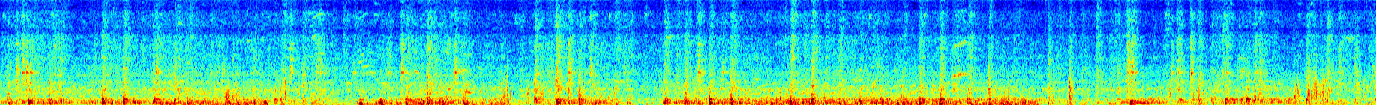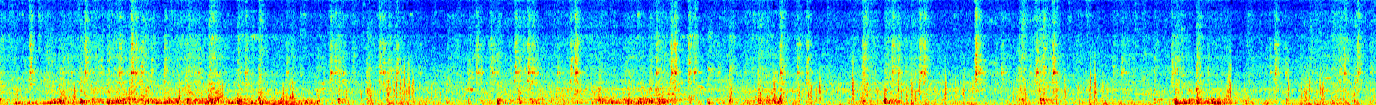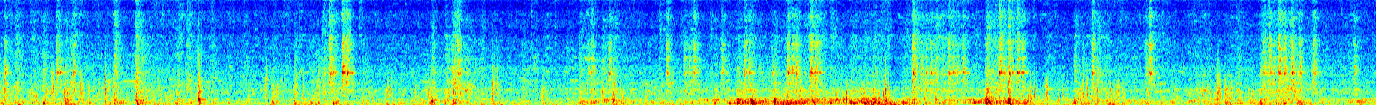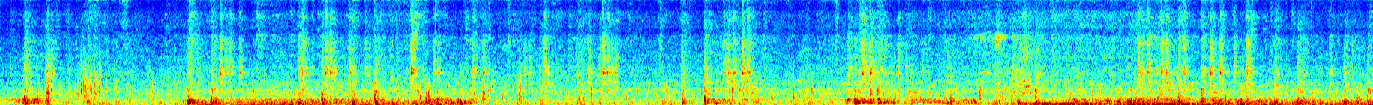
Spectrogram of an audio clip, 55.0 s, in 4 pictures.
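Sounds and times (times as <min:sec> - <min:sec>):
irregular track clicks: 0:00.0 - 0:55.0
rumble of train wheels on rail: 0:00.0 - 0:55.0.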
